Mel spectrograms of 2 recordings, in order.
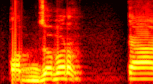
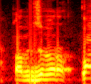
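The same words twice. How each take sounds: First: কা as a plain k with open "aa"; wrong qaf. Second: কফ জবর ক with Arabic qaf; correct qaf. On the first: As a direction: say কা with an ordinary front k. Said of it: "না". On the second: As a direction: say ক far back, like "qo". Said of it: "উচ্চারণটি করে নেবেন". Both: Shown as a demonstration.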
